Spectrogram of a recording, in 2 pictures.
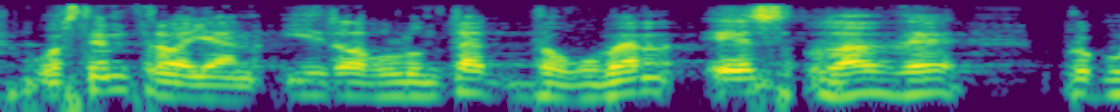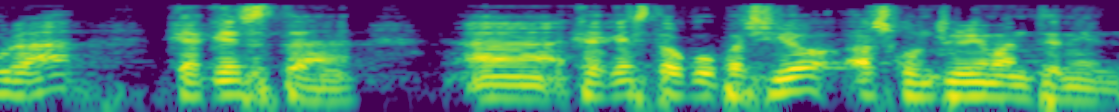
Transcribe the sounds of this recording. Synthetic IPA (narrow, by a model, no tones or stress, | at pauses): west̪ant̪ɾajanid̪aβolunt̪at̪̚d̪elɣuβɛɾnɛslad̪e | pɾokuɾa | keakest̪a | keakɛst̪aokupasjoaskont̪inuamãnt̪enen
